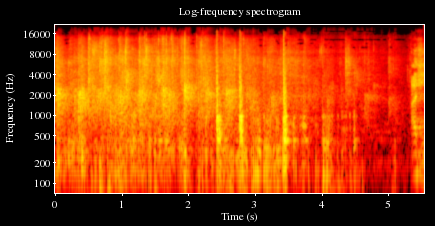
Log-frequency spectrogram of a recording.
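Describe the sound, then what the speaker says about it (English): At a book launch an audience gives a round of applause, with scattered, uneven claps and a few loud, sharp hits mixed with background voices, tapering off before a brief return. "A round of applause one more time."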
